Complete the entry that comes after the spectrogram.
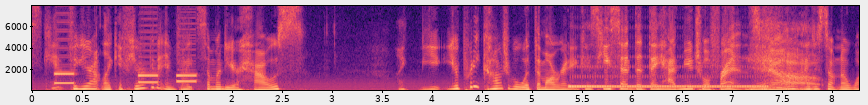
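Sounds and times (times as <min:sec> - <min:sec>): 
speech: 0:00.4 - 0:02.8, 0:03.7 - 0:08.2
telephone keypad dialing tones: 0:05.3 - 0:07.9.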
